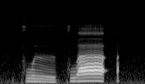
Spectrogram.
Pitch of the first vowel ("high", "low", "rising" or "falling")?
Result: low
